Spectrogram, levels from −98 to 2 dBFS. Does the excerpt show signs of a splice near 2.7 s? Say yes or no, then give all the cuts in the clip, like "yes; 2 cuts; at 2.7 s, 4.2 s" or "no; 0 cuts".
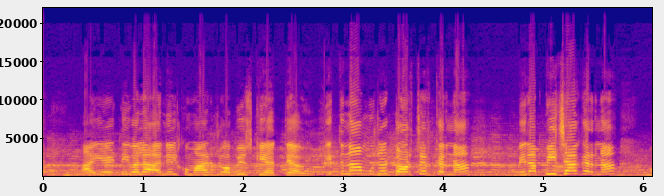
yes; 1 cut; at 2.7 s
